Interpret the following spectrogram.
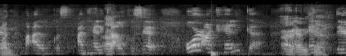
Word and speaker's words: Angelica: people can't pronounce Alcocer, On Angelica Uh, Alcocer, or Angelica. And Angelica. Yeah, they're like, is it Angelica or Angelica? It's Angelica.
